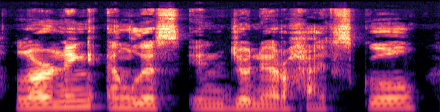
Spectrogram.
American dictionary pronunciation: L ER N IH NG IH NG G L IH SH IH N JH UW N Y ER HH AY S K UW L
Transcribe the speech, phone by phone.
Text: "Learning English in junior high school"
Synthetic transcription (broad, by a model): L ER N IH NG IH NG G L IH S IH N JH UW N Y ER HH AY S K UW L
